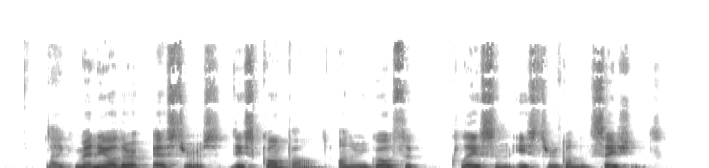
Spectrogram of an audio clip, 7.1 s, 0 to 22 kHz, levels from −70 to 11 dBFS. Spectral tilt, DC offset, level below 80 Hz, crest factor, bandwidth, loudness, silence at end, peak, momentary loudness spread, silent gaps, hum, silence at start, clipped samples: -3.5 dB/octave; under 0.1%; -62 dBFS; 20 dB; 16.5 kHz; -19 LUFS; 0.5 s; 0 dBFS; 11 LU; none; none; 0.45 s; under 0.1%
